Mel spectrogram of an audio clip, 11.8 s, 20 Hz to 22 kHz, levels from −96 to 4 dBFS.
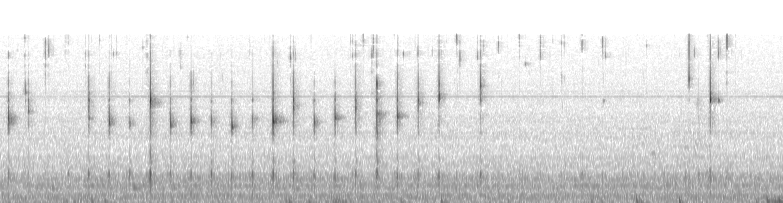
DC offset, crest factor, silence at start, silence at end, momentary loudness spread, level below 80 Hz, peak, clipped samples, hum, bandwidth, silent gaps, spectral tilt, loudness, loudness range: under 0.1%; 34 dB; 0 s; 0 s; 25 LU; -56 dBFS; -4 dBFS; under 0.1%; none; 11.5 kHz; none; -1.5 dB/octave; -34 LUFS; 13 LU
